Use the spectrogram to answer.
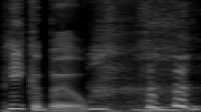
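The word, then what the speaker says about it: Picabo: first name in there it's spelled p-i-c-a-b-o i know oh i know but like pronounced peek-a-boo street like we were watching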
